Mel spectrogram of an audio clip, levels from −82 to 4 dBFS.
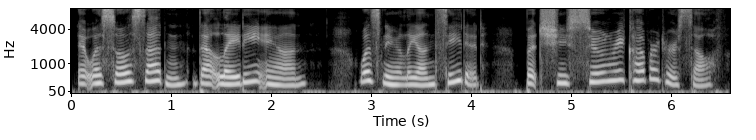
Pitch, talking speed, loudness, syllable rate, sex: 250 Hz, 135 wpm, -17 LUFS, 4.5 syllables/s, female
